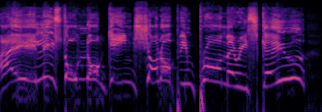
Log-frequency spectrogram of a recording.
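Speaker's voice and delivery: very high, typical American put-on British accent. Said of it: "that's what it's gonna sound like".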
